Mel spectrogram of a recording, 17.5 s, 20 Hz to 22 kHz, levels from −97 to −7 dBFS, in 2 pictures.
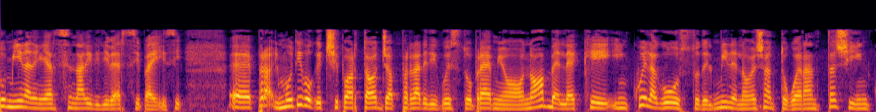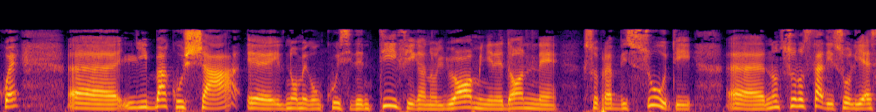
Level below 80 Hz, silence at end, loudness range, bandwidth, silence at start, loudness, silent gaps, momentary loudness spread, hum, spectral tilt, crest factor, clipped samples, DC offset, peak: -46 dBFS; 0 s; 3 LU; 7.8 kHz; 0 s; -22 LUFS; none; 7 LU; none; -4 dB/octave; 16 dB; under 0.1%; under 0.1%; -6 dBFS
